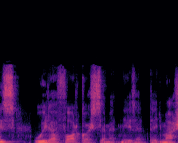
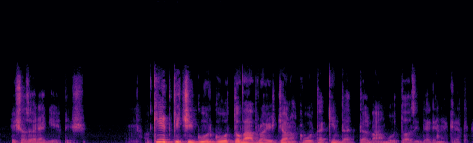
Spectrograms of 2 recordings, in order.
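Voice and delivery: ordinary delivery

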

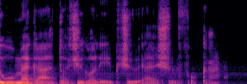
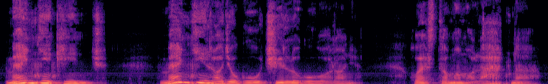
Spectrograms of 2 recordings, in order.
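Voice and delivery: amazed; 7 semitones higher, 9 dB louder than usual. A narrator's reading. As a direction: marvel aloud at a dazzling sight. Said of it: "ámuldozott Marci". (ámuldozó, magas, elnyújtott hang)

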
